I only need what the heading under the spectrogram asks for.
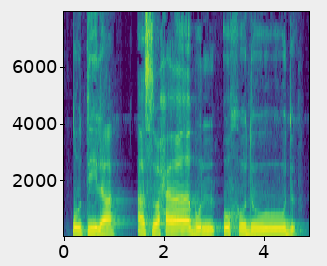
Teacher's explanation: কিন্তু এখানে দমসালে দাল সাকিন হয়ে যাবে। দাল কলকলা হরফ, আওয়াজটিতে একটি টক্কর খাবে।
